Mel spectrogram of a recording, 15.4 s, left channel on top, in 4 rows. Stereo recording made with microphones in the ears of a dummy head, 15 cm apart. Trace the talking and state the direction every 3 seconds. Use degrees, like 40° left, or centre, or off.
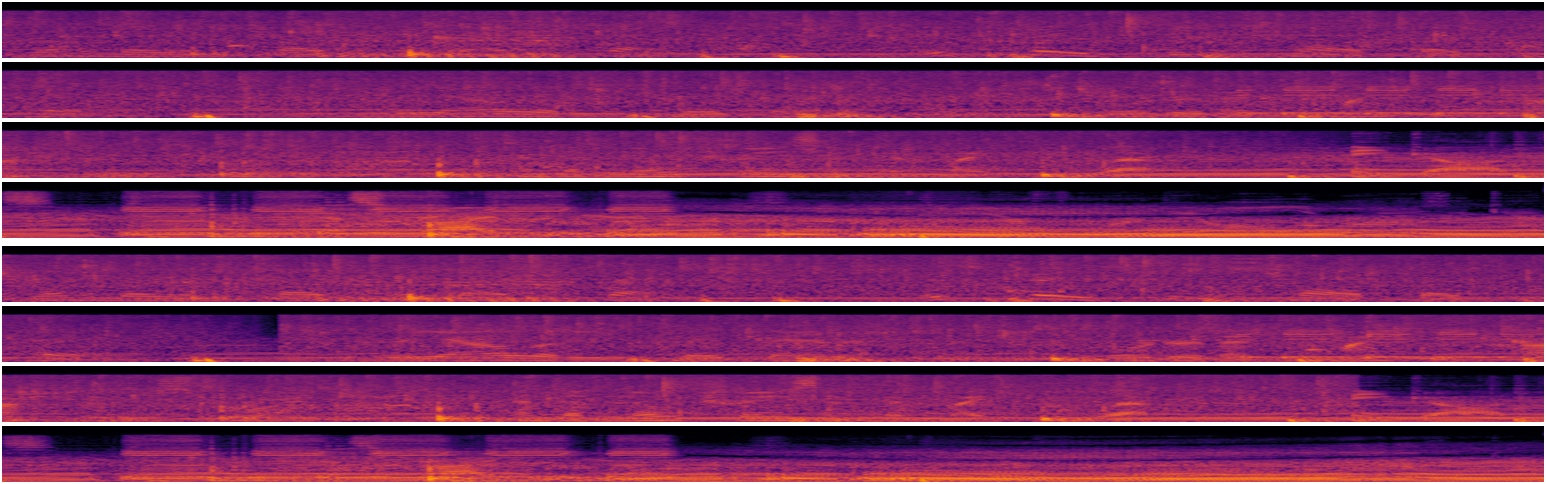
60° right, 60° right, 40° right, centre, 60° left.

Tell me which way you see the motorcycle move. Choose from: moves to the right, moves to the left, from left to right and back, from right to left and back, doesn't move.
moves to the right.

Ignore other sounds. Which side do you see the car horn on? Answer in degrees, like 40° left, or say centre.
centre.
